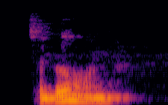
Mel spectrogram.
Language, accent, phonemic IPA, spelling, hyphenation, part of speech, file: English, Southern England, /səˈbɔːn/, suborn, sub‧orn, verb, LL-Q1860 (eng)-suborn.wav
- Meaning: To induce (someone) to commit an unlawful or malicious act, especially in a corrupt manner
